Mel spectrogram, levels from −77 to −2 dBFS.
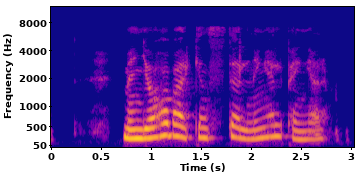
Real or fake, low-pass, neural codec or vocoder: real; 7.2 kHz; none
